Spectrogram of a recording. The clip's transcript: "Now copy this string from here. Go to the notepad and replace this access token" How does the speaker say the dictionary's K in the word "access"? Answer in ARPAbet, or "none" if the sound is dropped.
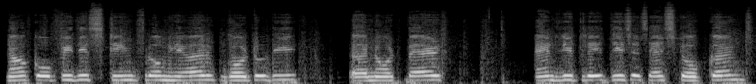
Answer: none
